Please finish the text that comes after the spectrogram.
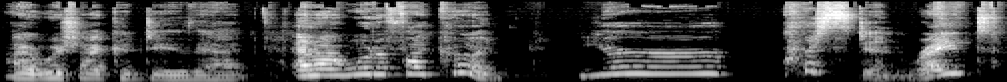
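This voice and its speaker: Woman acting adult male realtor, affable, smooth, persuasive, storybook character. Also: sits high, huge pitch swings, takes it slowly, far from the mic, slight background noise, voice pushed up, full character voice.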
